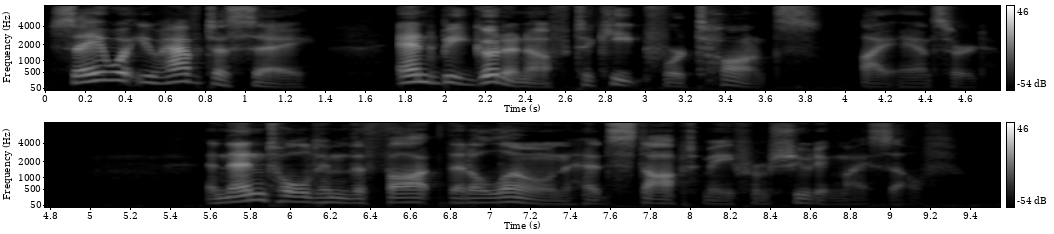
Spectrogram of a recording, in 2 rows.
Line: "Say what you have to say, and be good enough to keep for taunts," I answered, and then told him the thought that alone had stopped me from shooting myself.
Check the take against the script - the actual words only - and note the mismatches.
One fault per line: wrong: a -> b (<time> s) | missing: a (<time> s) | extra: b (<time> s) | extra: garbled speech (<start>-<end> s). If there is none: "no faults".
no faults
